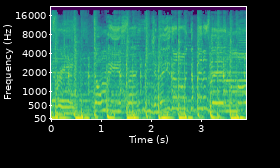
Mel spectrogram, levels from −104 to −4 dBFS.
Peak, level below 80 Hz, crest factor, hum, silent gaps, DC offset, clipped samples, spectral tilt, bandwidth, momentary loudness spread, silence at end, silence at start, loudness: -2 dBFS; -16 dBFS; 10 dB; none; none; under 0.1%; under 0.1%; -4 dB/octave; 19.5 kHz; 3 LU; 0 s; 0 s; -14 LUFS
